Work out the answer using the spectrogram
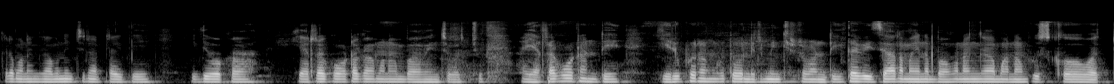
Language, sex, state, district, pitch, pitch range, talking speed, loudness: Telugu, male, Andhra Pradesh, Srikakulam, 125 Hz, 120-130 Hz, 100 wpm, -18 LUFS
